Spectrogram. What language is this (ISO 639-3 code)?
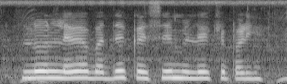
bho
